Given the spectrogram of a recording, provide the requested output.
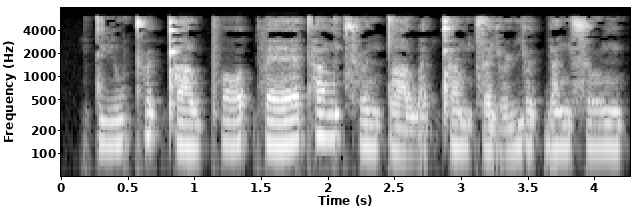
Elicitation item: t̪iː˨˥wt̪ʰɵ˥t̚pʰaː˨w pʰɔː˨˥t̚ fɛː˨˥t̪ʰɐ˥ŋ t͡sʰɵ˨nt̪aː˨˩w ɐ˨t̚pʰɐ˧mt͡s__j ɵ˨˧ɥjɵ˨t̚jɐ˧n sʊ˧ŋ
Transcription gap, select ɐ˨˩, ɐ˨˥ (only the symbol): ɐ˨˩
